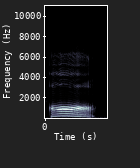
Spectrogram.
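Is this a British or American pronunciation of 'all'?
American. The vowel is said with a wider, looser mouth. "美音的话上下开口都更大更松更自然"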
